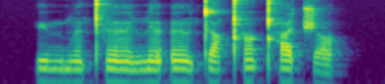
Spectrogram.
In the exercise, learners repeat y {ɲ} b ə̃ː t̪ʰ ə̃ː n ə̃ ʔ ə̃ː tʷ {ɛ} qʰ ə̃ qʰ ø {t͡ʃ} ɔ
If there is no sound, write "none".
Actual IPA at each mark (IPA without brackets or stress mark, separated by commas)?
m, ɛ, t͡ʃ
